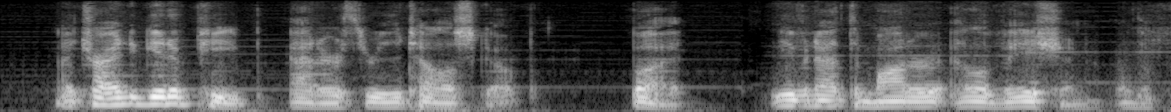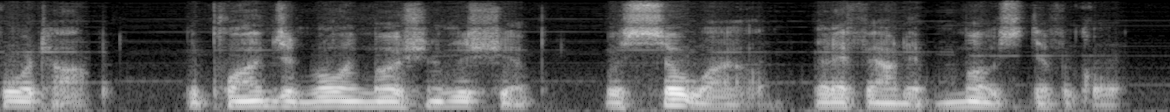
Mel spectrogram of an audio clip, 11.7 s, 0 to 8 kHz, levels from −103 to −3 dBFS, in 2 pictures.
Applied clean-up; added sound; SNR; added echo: neural separator model SepFormer DNS4.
